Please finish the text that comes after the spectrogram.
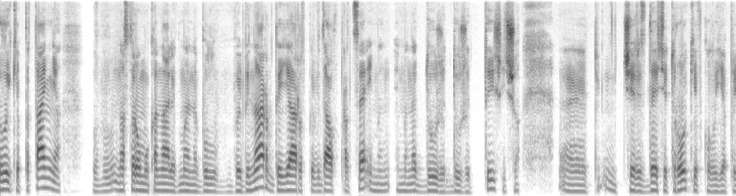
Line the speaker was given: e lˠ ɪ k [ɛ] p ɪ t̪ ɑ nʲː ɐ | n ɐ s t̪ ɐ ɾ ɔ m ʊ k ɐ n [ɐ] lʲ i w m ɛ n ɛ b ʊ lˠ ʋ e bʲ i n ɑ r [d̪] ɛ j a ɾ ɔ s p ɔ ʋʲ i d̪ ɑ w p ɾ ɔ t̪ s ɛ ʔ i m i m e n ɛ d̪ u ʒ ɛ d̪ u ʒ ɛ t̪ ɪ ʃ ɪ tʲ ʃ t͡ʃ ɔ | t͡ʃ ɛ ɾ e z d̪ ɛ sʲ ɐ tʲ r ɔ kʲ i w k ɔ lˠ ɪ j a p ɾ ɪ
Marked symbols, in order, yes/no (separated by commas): yes, no, yes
